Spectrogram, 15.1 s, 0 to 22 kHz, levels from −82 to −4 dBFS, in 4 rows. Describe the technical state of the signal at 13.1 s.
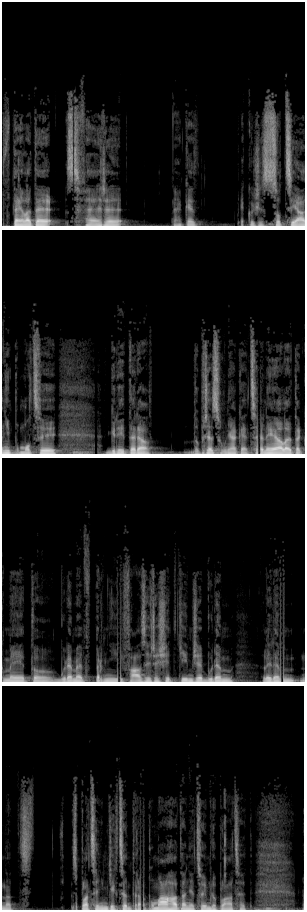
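A gap at a join of encoded pieces opens from 13.09 to 13.13 s, between "splacením těch centra" and "pomáhat a něco jim". About 38 ms of silence cuts in, its edges smeared by the codec. Separately encoded pieces were joined without trimming encoder delay and padding. Such breaks recur every 2 s. Throughout, the speech sounds watery and smeared. That points to MP3 compression, likely a 64 kbps encode.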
